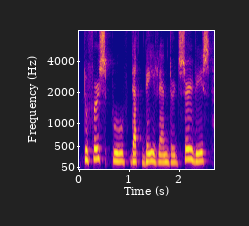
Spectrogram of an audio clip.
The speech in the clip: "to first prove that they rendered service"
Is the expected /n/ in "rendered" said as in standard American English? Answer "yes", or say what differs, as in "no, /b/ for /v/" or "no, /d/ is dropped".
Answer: yes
